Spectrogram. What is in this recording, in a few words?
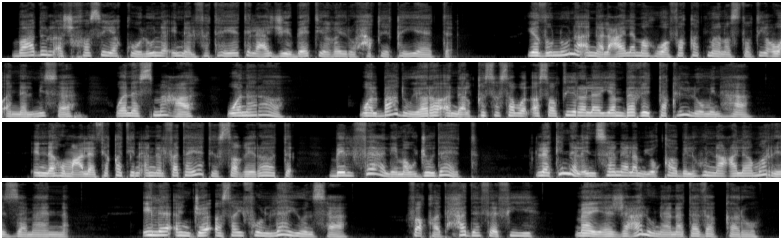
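female, Egyptian Arabic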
